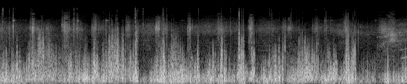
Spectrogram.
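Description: Footsteps crunching on a shingle beach: a dense, irregular run of pebble crunches, with wind buffeting the microphone.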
